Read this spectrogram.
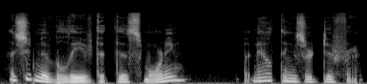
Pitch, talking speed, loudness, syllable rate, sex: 130 Hz, 195 wpm, -17 LUFS, 6.3 syllables/s, male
